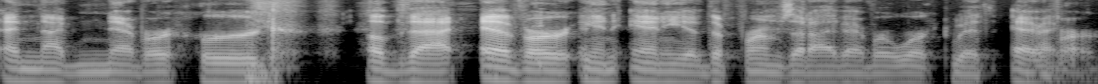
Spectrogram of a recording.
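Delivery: dry sarcasm, meaning the exact opposite. Reacting to complaints that partners keep delaying meetings: sarcastic. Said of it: "And I'm being sarcastic here".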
